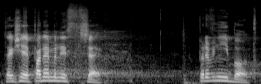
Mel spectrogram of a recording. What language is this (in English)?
Czech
